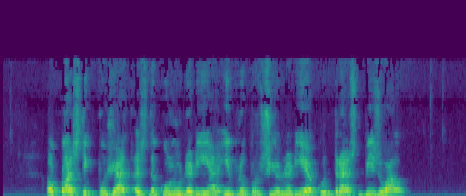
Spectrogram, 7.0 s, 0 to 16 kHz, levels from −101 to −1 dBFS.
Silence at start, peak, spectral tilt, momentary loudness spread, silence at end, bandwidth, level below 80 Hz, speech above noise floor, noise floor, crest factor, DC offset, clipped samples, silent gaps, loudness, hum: 0.7 s; -6 dBFS; -5 dB/octave; 7 LU; 0.95 s; 11.5 kHz; -66 dBFS; 43 dB; -65 dBFS; 18 dB; under 0.1%; under 0.1%; none; -22 LUFS; none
